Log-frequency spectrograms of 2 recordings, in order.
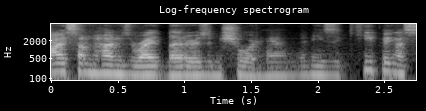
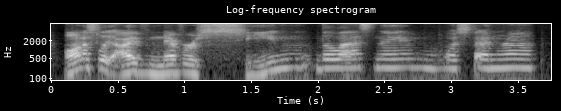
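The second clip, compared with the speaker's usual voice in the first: excited; 9 semitones higher, 5 dB louder than usual. Real, not acted. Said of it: "rising exclaim".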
